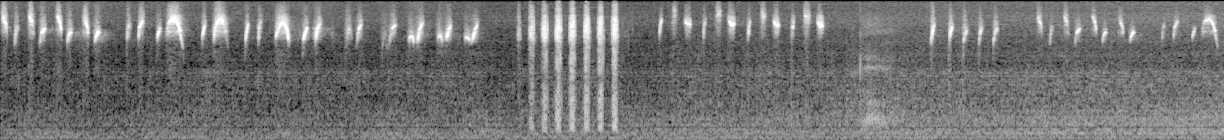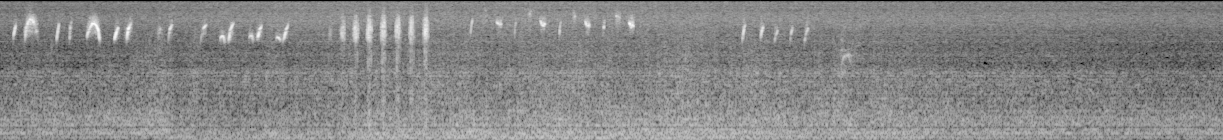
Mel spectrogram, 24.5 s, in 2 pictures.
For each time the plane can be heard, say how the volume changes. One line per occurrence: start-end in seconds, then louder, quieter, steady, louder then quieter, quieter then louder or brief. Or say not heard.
0.0-24.4 louder.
